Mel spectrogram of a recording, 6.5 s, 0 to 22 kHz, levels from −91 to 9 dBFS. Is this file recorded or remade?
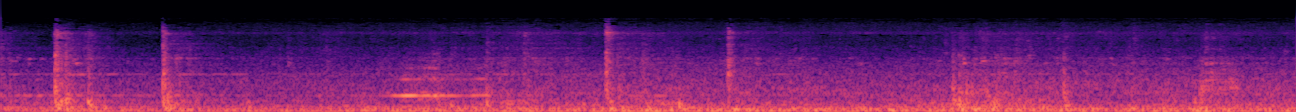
recorded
